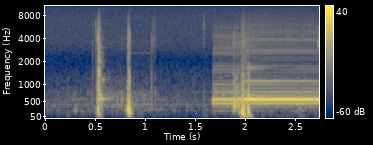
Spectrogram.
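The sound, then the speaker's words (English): A telephone class of service tone sounds after dialing a vacant level from a coin phone. A few sharp clicks come first, then a steady, buzzy, harmonic-rich tone starts and holds at an even, fairly loud level to the end. “Here I call a vacant level, the class of service tone sounds, but she doesn't connect me to intercept.”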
